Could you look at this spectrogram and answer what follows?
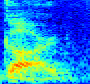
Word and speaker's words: guard: guitar guard and guess the exception is the word guard basically there's a u there and not really sure why there just is a silent u there because if there was an a it would still be guard based on the rule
